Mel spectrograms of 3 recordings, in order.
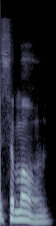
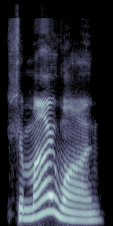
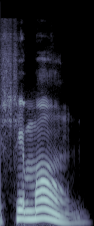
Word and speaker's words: Shimon: It's really Simone. is shamiwan. Shamaywan does not preserve the original consonant structure. It adds letters, removes letters and breaks the root. Simone or shimon.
